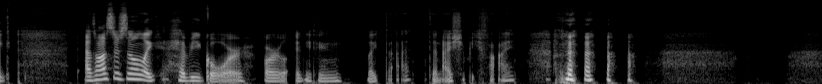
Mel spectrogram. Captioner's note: laughs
